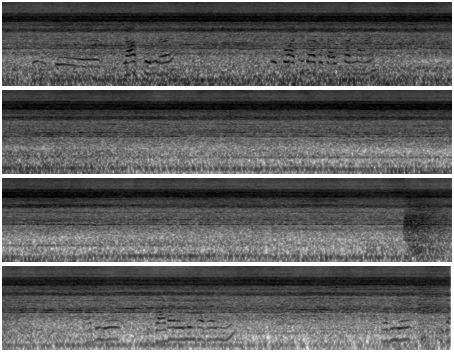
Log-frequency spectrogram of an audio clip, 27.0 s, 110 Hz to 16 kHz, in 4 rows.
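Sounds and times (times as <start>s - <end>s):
welding machine hum and hiss: 0.0s - 26.9s.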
